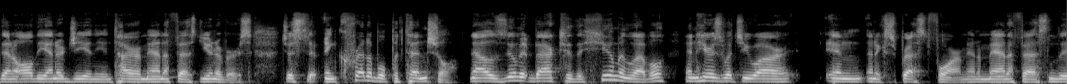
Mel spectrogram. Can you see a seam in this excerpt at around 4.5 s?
yes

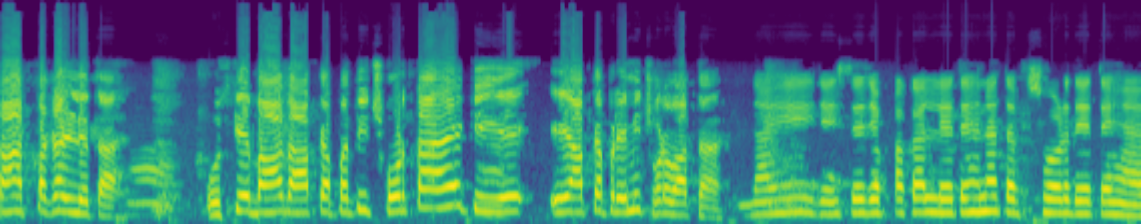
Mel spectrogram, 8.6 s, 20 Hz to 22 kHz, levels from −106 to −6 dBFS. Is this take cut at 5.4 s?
no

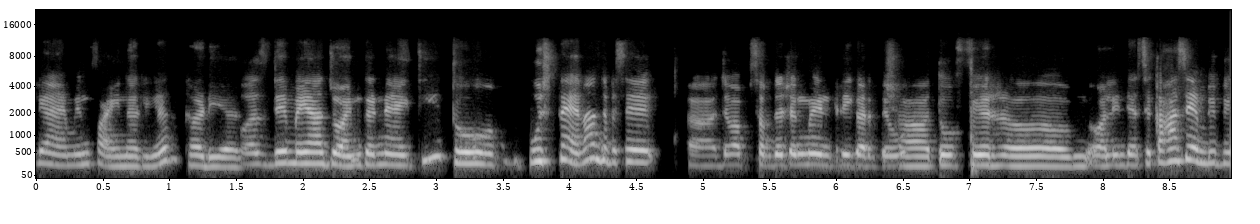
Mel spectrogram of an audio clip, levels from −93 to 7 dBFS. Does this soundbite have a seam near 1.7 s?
yes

